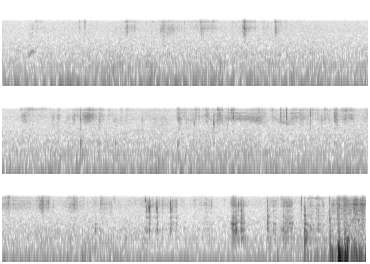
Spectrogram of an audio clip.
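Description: A dog's paws and a person's boots crunching and scraping on icy, crusted snow, heard as scattered small clicks that come thicker around the middle. Near the end the steps grow louder, with a few heavier thumps.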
